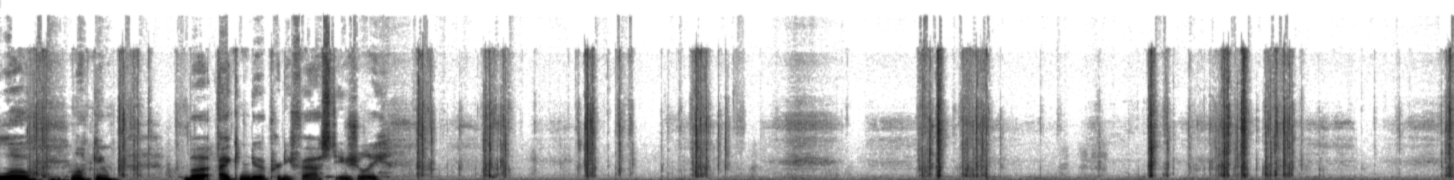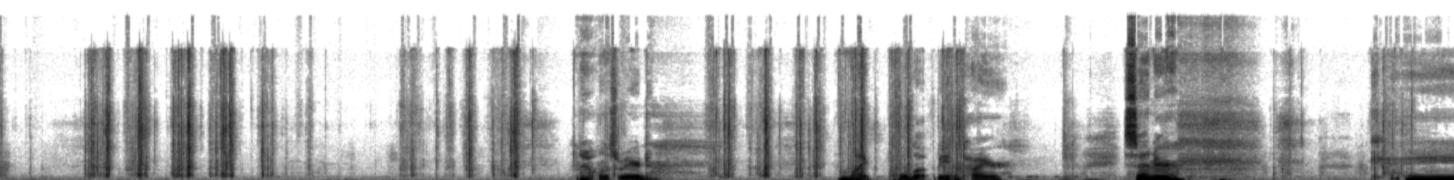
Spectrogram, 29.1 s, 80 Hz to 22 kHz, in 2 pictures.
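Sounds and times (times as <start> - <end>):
puzzle cube layers clicking: 0.2 - 1.6, 4.1 - 7.4, 9.2 - 10.1, 10.9 - 13.2, 14.4 - 17.8, 18.5 - 19.9, 21.6 - 24.4.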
